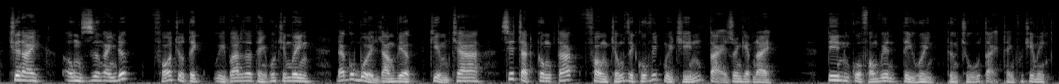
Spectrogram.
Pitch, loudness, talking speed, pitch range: 140 Hz, -22 LUFS, 285 wpm, 125-160 Hz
